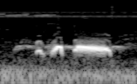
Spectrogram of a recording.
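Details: Khmer dove giving a single strong call, a soft lead-in tone, two short rising hoots, then a long even coo that fades gently.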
